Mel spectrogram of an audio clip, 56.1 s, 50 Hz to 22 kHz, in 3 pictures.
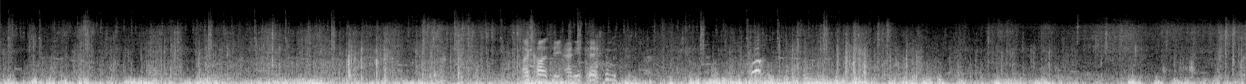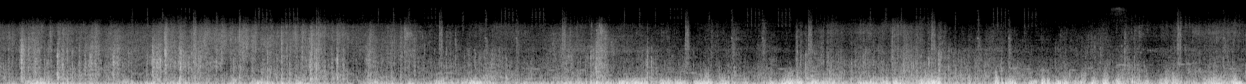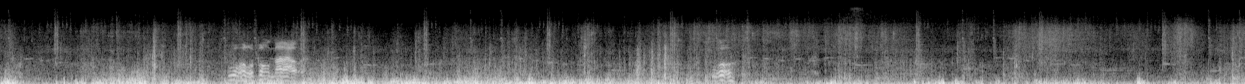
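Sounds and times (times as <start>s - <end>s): bike rattling over bumps: 0.0s - 56.0s
wind buffeting microphone: 0.0s - 56.0s.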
